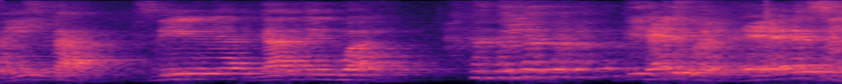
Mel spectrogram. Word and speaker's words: Gateway: Gateway, eso, Gateway.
